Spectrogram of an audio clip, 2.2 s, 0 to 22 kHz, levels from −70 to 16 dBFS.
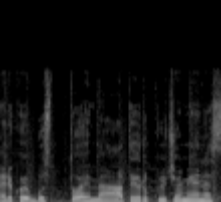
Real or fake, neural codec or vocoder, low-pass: real; none; 14.4 kHz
